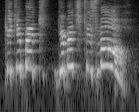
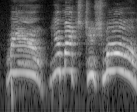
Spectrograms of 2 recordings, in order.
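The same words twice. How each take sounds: First: Very high, loud cat voice; a haughty cat sneering. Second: Very high, loud meowing cat snap; snapping cat. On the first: Cat telling duck off in a high voice. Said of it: "Oh, this is the cat". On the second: Cat snapping at the duck, high and loud. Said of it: "snapped the cat". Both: A narrator's reading.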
